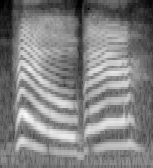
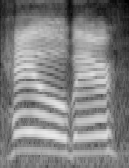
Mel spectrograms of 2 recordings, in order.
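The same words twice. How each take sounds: First: It is shouted with lots of excitement. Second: It is called out with less excitement.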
